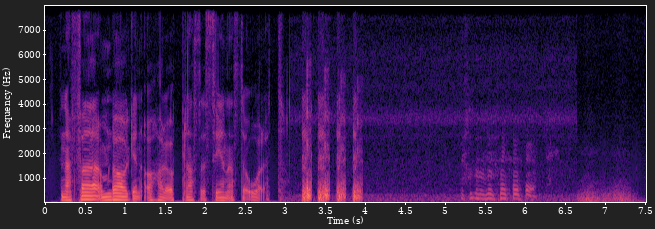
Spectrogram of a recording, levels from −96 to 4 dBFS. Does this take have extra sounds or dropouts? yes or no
yes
